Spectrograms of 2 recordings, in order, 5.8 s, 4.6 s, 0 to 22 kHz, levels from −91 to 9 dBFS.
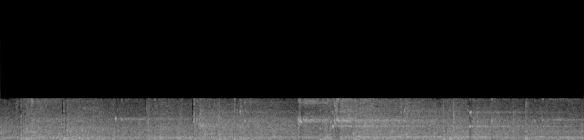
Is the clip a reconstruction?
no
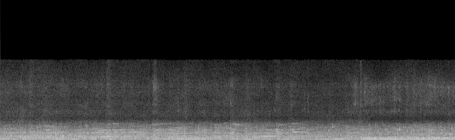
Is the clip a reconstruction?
yes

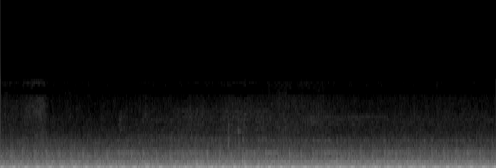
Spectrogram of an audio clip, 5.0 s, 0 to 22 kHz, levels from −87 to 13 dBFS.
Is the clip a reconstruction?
no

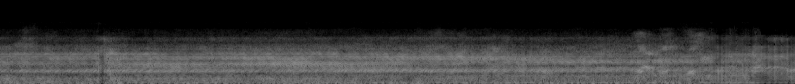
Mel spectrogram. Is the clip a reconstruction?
yes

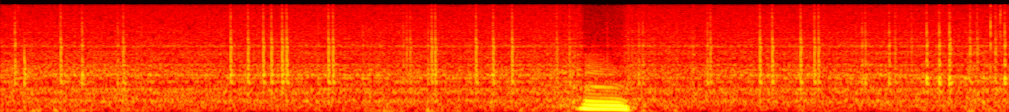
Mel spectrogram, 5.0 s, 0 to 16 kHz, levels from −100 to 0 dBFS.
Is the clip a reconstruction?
no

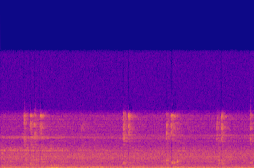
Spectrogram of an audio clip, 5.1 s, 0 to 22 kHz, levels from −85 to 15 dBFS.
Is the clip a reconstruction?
yes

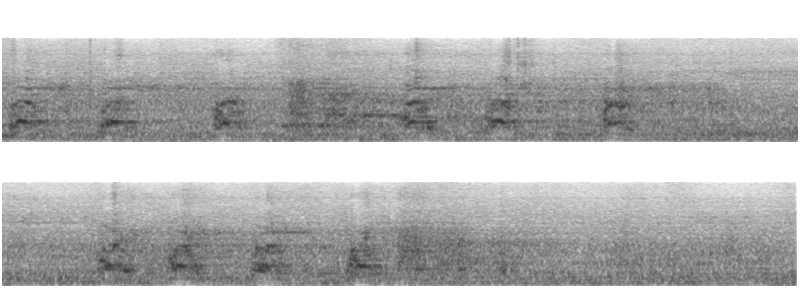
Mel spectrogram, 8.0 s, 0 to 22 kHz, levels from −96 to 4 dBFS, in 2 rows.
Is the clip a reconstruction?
yes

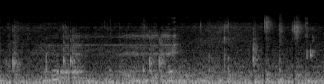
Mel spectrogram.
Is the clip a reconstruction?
no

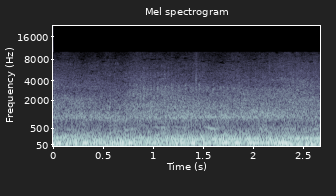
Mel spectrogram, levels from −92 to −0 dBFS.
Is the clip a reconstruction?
no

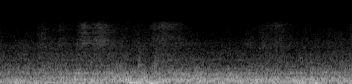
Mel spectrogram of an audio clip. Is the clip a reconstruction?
no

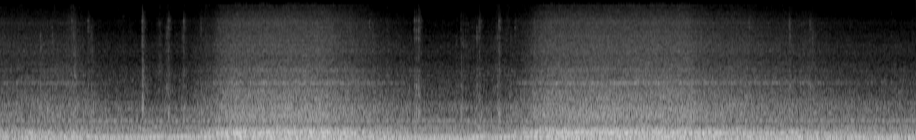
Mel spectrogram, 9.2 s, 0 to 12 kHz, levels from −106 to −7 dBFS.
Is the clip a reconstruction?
yes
